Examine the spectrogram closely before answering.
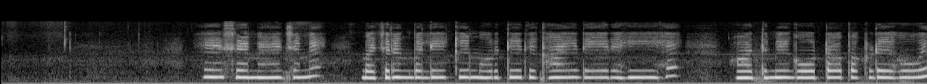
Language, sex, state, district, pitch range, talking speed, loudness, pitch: Hindi, female, Rajasthan, Jaipur, 315-330 Hz, 105 wpm, -16 LUFS, 320 Hz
